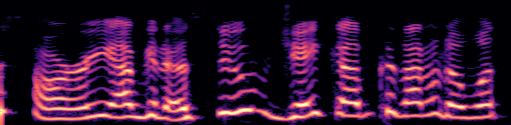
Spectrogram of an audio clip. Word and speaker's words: Jacob: Tony in Spanish is pronounced Hakob, but in English it's pronounced Jacob.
